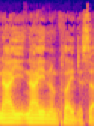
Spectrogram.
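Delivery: plain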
